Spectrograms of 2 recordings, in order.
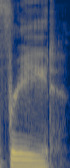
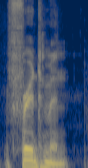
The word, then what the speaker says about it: Fridman: You know what I hate is that his name is spelled F-R-I-D, but he says Fried. Like that's, no, it's Fried. It's Frid. Fridman.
